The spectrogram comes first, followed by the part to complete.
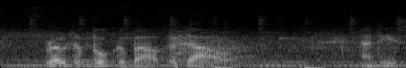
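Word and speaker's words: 道: called the dao tao pronounced dao in the mandarin dialect tao in the shanghai dialect toe in the cantonese dialect take your choice dao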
